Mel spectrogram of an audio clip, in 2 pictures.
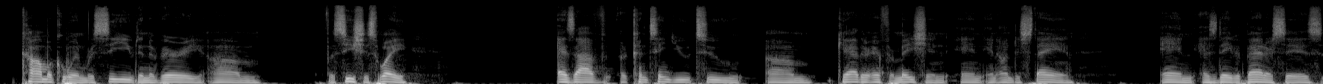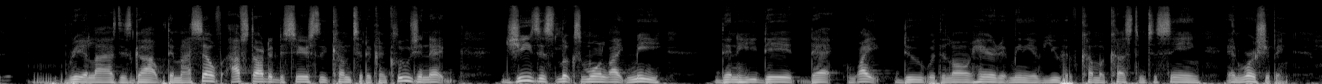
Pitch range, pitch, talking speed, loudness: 95-110 Hz, 105 Hz, 145 wpm, -25 LUFS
